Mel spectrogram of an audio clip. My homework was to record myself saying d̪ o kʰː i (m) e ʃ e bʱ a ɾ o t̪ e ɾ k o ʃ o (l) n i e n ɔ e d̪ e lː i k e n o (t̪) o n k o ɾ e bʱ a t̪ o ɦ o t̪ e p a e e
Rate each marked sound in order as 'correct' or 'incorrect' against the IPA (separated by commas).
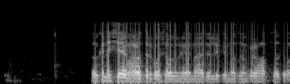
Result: incorrect, correct, correct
